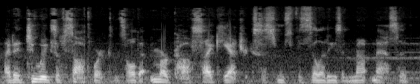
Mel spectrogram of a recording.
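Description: A man's voice: deep voice, fairly even intonation, quick pace, a little mellow, faint music behind. A man reading game text aloud as dramatic narration on a livestream.

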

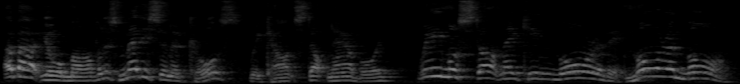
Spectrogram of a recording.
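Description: A man's voice: sits high, very animated, dark tone, pitched above the performer's own voice. A man doing a bellowing overexcited father. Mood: excited. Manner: bellowing, gushing, drawn-out exclamations. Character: overexcited loud middle-aged father scheming big. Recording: roomy echoey home recording.

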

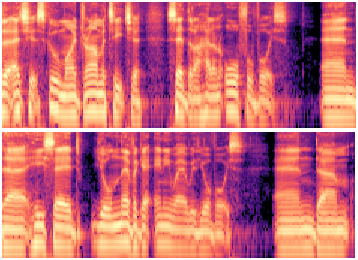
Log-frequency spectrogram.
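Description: A man in his fifties from England's West Country with an educated English accent, telling stories conversationally as an interview guest. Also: low-pitched. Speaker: guest, sports journalist and broadcaster. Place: small plain indoor room. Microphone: close microphone on a stand.

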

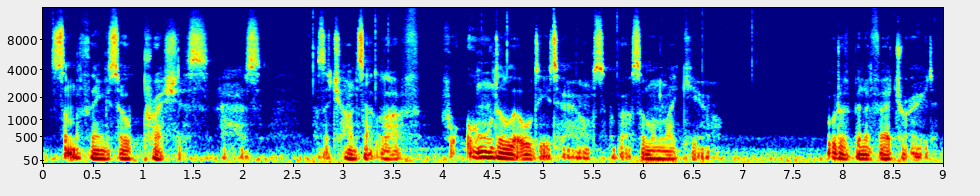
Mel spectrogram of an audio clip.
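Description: A man playing a seductive, menacing evil warlock in an ASMR roleplay, teasing in a breathy murmur with halting pauses. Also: darkish tone, slight background noise, exaggerated voice. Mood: teasing, amused. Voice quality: breathy low murmur, often whispering. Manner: slow, teasing, halting for effect. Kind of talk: intimate ASMR roleplay acting. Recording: long reverberant cave-like echo.

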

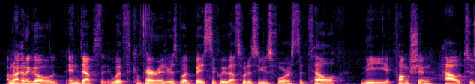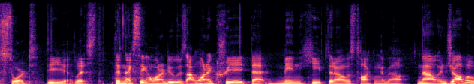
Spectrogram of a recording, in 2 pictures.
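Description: A man hosting a programming tutorial, explaining step by step in a conversational way. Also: medium pitch.

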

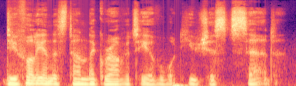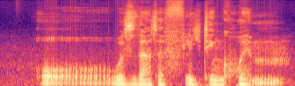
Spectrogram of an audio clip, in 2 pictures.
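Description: A man playing an ancient, courteous, guarded vampire in an intimate audio roleplay, speaking in formal, old-fashioned, measured phrases with some hesitation. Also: steady tone. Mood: cautioning, stern. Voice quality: low, gravelly, breathy.

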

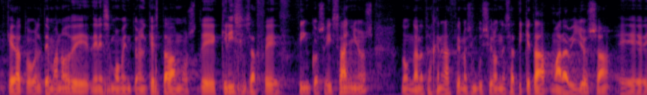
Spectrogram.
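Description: Fast-talking young Andalusian man on stage. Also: on the low side, clear, resonant tone. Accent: Andalusian Spanish. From Seville, Spain. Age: 20s. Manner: fast, energetic, conversational. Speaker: invited speaker. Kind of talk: motivational talk to students. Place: large university auditorium. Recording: reverberant hall.

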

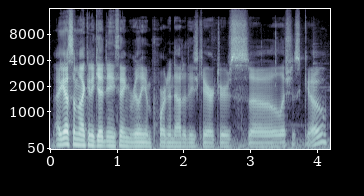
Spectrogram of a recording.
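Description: A man's voice: on the low side, quick pace, fairly bright tone. A man giving casual let's play commentary in a dry, joking, sarcastic way. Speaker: gaming video host. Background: video game sounds.

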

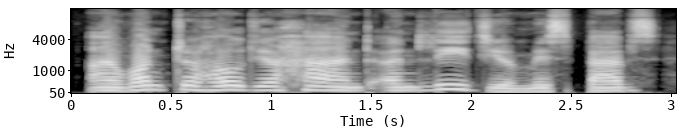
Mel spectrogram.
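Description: A man voicing a huge male robot in a story reading, with flat, measured, formal speech. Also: on the high side, smooth, no echo, voice pushed up, close to an everyday voice. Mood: earnest.

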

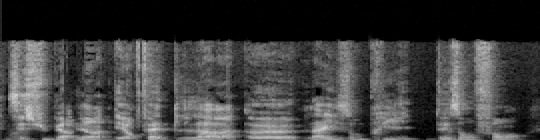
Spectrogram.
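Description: A middle-aged man chats on a panel over a video call. His mid-pitched voice moves in a halting way, doubling back on words as he explains. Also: expressive, breathy edge. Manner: halting, hesitant delivery with many self-repetitions. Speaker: guest animated film director. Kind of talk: casual panel discussion.

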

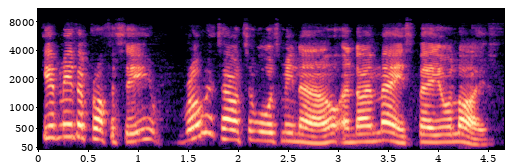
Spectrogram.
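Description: A man voicing a cruel, fanatical adult witch in an audiobook, shrill, imperious and frantic. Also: steady tone, unhurried, darkish tone, dull audio. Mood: menacing, imperious.

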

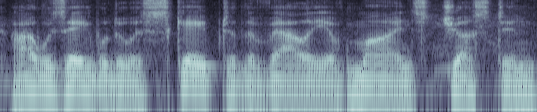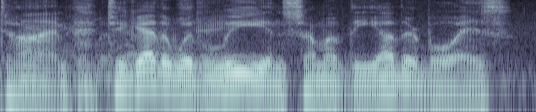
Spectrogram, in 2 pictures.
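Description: An actor playing a wry, seasoned rogue who talks in a familiar, explanatory way in a video game. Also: male voice, low voice, lively intonation, fairly quick. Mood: explaining. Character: wry, seasoned rogue, old comrade and guide.

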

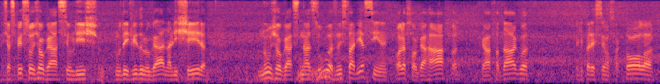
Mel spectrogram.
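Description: A man's voice: mid-range voice, steady tone, fairly quick. A man with a Brazilian accent giving unscripted walking vlog commentary, repeating himself in an admonishing way with frequent tag questions. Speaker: vlogger. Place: outdoors on an open windy beach. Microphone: handheld camera mic, behind the camera. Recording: loud wind noise on mic. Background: wind and outdoor ambience.

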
